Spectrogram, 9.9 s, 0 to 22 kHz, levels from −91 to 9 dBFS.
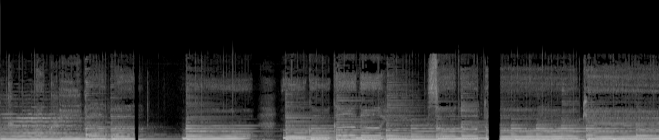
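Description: A low, regular ticking buzz at about 21.5 Hz runs through the whole clip and rises and falls with the level of the sound. This is a filter restarted on every block: each block, which fits a 2048-sample size, starts from silence and opens with a small transient.

At 2.00 s the sound fades out over about 20 ms and stays silent until 2.09 s. At 7.30 s a longer hole follows, lasting until 7.51 s. Both are digital broadcast dropouts: the receiver lost the signal, or received corrupted frames, and muted until good frames resumed. Whatever was transmitted during each gap is gone.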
